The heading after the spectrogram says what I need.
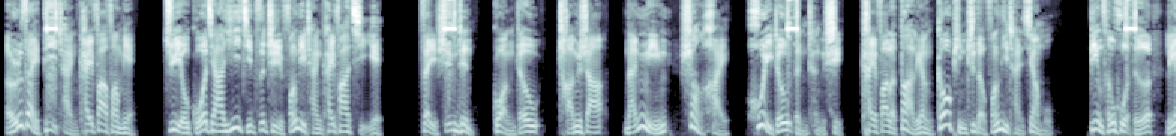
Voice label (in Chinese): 男 房地产广告 品牌宣传, 配音; 房地产开发商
